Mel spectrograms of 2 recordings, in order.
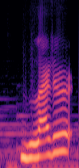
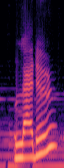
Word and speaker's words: letter: Unlike a regular T, which is voiceless, the flap T is voiced, sounding similar to a D sound, letter. They often sound same in American English due to flap T.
